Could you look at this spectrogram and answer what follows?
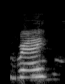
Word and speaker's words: Oubre: Oubre.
